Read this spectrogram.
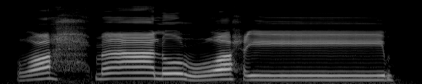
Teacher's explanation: रा के ऊपर ज़बर है, रा को मोटा करके पढ़ेंगे। रहमानुर रहीम में हलक के दरमियानी हिस्से से निकाल कर पढ़ेंगे।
